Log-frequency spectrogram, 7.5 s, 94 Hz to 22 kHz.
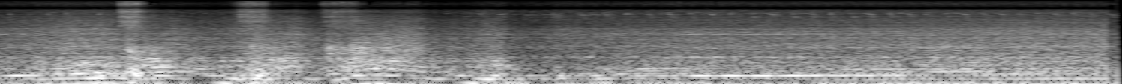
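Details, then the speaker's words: Honda K20A3 engine in an EP3 fitted with a K20A2 head and K24 cams, valve lash freshly adjusted, untuned; first start fires with quick blips then settles to a smooth, even idle with no valvetrain ticking. "Praise God, there it is. It is running."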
